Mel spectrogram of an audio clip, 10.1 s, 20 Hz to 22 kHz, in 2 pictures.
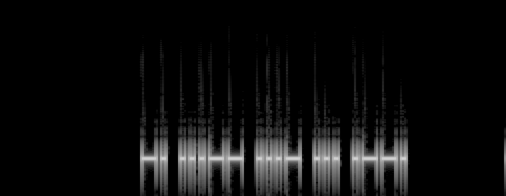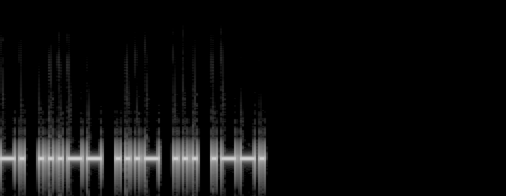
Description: Morse code, heard as a keyed tone, about 25 wpm, 700 Hz. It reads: N3VSP N3VSP
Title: USA Call Signs - 5 Characters - Repeated 2x - 25wpm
